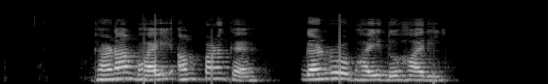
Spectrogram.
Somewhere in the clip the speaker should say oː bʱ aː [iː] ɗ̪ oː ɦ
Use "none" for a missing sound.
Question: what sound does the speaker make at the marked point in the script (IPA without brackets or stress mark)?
iː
